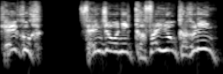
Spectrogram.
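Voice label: Japanese Speech Alarms Fire Alarm; World Of Warships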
